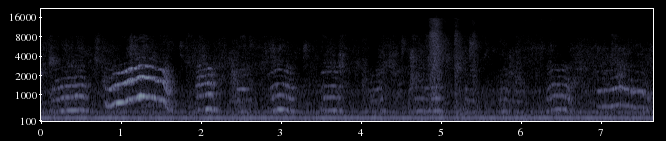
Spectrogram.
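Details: Several puppies beside their mother whine in thin, rising-and-falling squeals, one longer arched cry early on, then quick short whimpers repeating about every half second against a steady background hum.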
